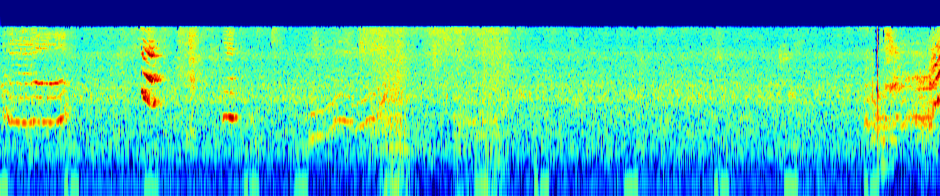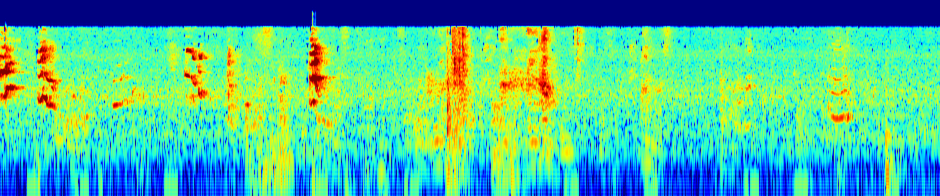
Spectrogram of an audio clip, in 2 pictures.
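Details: Afghan hound and miniature pinschers, puppies among them, playing together; scattered high whimpers and short yips, sparse at first, then crowding into a busier burst after the midpoint, with soft scuffling and thumps between calls.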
